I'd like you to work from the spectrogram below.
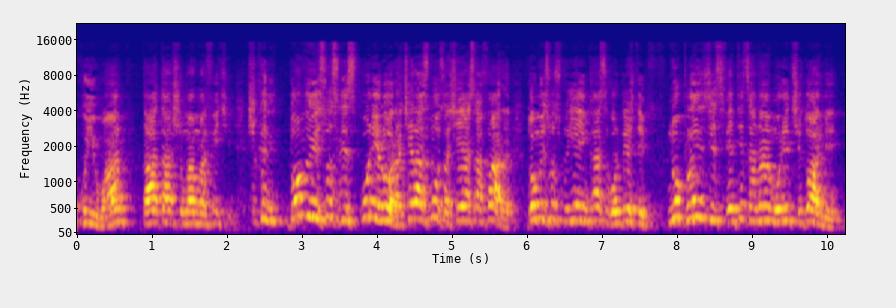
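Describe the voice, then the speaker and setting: High-pitched preacher in an echoey hall. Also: male voice, darkish tone, far from the mic. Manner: asks the listeners questions and answers them himself. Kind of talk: sermon.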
